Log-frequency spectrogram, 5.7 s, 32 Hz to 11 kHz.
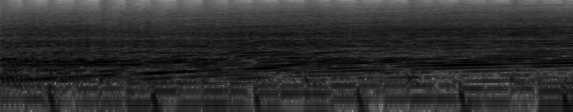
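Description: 2011 Ford Mustang GT's 5.0-litre V8 pulling on a chassis dyno, its engine note climbing steadily in pitch through the run. A rock song plays over it.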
